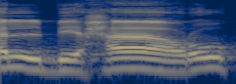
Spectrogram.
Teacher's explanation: اللام هنا لابد من بيانها واظهارها لانها ساكنه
